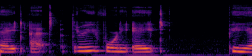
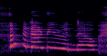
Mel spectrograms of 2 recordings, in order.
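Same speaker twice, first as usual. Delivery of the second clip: embarrassed giggle-voice; 13 semitones higher, 5 dB quieter than usual. Acted. Embarrassed after the swoon.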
